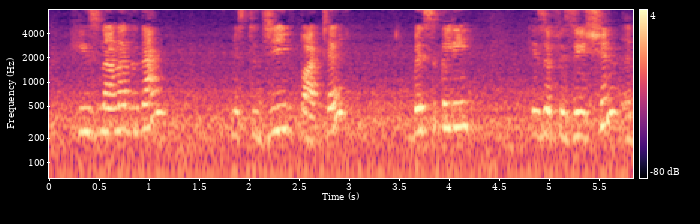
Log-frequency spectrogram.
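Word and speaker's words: Gieve Patel: But as far as my idea is concerned, as he belongs to India, so it must be Jeev Patel only.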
